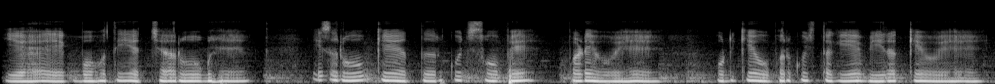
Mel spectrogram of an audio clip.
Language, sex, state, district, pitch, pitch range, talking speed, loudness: Hindi, male, Uttar Pradesh, Saharanpur, 155 Hz, 150-170 Hz, 145 wpm, -16 LUFS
